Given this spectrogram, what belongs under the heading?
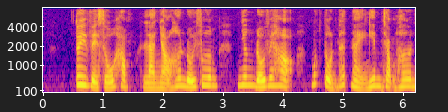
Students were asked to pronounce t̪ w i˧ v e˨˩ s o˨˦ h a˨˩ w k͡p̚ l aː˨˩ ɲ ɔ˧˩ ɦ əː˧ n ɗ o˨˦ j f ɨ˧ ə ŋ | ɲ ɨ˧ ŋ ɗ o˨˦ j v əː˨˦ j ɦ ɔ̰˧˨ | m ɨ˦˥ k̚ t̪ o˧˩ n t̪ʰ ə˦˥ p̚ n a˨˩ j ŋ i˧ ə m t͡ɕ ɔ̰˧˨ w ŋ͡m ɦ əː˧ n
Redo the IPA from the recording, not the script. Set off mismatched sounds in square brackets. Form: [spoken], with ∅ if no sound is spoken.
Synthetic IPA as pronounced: t̪ w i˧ v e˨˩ s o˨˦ h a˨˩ w k͡p̚ l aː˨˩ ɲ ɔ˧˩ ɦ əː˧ n ɗ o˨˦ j f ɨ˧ ə ŋ | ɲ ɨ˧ ŋ ɗ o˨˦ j v əː˨˦ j ɦ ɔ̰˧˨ | m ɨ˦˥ k̚ t̪ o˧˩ n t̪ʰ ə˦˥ [t̚] n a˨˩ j ŋ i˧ ə m t͡ɕ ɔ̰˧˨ w ŋ͡m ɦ əː˧ n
